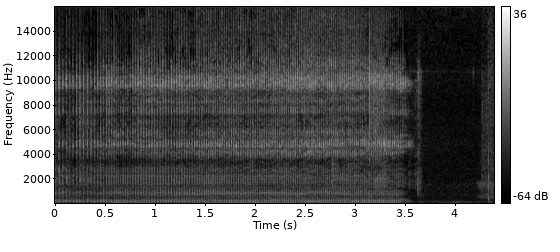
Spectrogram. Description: Get ready to laugh (and melt) as this French Bulldog puppy snores loudly in her sleep! From the funny little grunts to the deep snores, this Frenchie proves that nap time can be just as entertaining as playtime.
